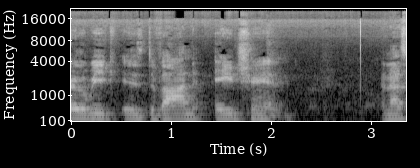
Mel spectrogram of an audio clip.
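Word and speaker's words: Achane: built different player of the week is Devon a Chan and that's how you say it I just learned a Chan so he came out after when you scored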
